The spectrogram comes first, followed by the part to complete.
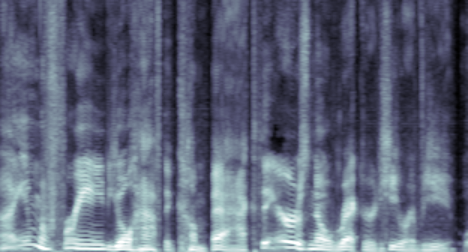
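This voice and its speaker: Doing a put-on character voice at a medium pitch, a man swings his pitch very widely at a fairly slow pace on a very clean recording with a silent background. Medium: read story. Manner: dry, sarcastic, bureaucratic.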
